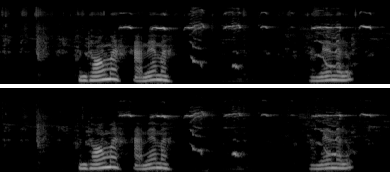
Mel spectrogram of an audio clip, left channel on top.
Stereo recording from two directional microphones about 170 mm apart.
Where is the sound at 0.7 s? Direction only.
25° left (ahead or behind).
